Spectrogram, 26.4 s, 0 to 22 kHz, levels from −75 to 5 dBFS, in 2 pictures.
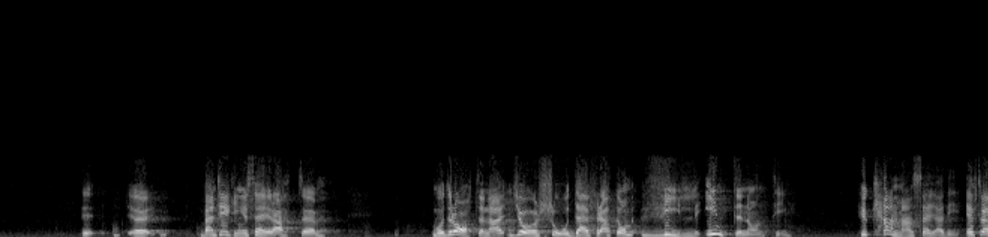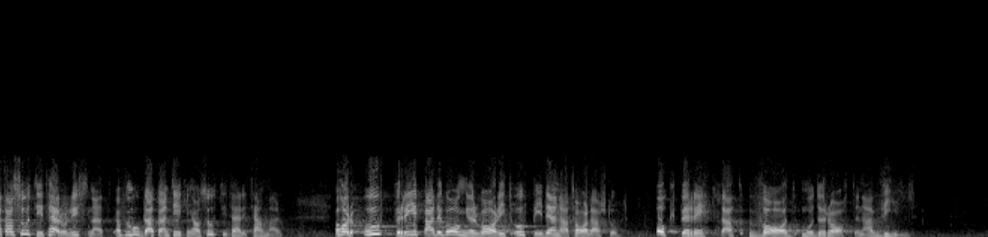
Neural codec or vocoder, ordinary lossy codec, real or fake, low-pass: none; none; real; none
